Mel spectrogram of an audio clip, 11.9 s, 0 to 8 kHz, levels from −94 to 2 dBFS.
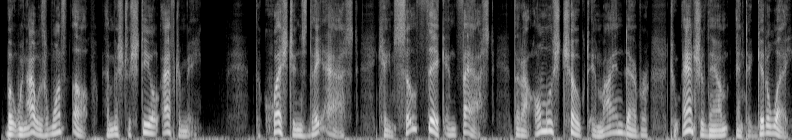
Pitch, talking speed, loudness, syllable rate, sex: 130 Hz, 170 wpm, -20 LUFS, 4.7 syllables/s, male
